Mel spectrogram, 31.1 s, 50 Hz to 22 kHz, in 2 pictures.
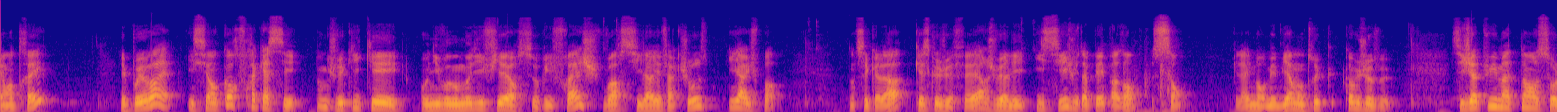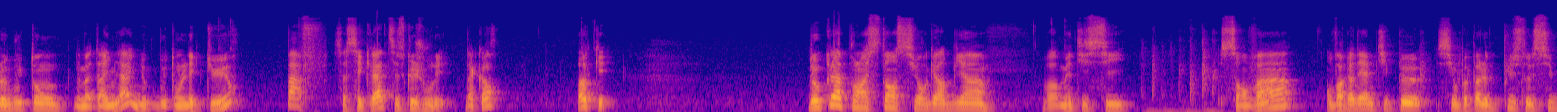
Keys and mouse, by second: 0.2 Tab, 4.8-11.3 drag, 11.3 KP_0, 18.8-24.1 drag, 19.0-21.4 middle drag, 29.5 Tab, 29.7 Tab, 30.1 Tab.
